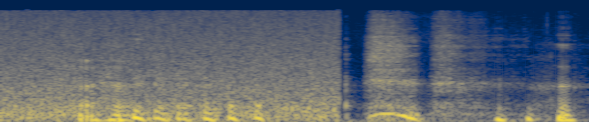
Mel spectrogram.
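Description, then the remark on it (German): Dense, steady hiss of filtered noise like a heavy rain shower fills the first half, with a voice talking over it, then cuts away abruptly leaving the voice and a short laugh. “Jetzt ist nur ein starker Regenschauer.”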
